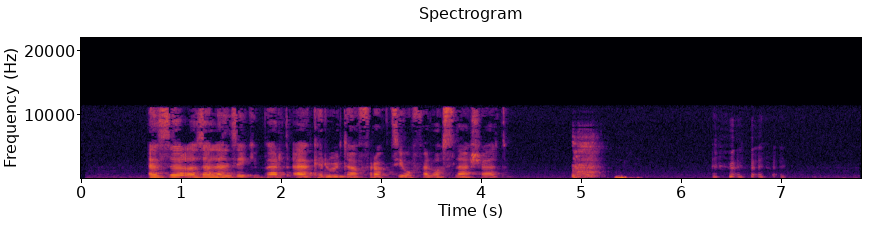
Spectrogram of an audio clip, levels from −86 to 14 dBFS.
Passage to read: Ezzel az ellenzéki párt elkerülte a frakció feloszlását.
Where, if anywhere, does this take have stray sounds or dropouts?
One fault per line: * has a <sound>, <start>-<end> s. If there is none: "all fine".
* has a cough, 4.9-5.6 s
* has a laugh, 6.3-7.1 s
